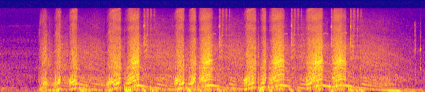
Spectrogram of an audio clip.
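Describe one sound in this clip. A car engine revs sharply several times while idling.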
